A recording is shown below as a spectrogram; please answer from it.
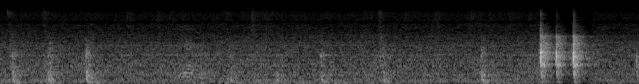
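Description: Kitchen knife cutting cabbage on a wooden cutting board: scattered single knocks of the blade on the board, then a quick run of about four louder chops near the end.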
